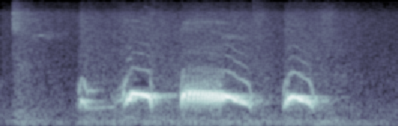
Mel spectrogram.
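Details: Cooing of a male spotted dove, used as a lure: one phrase of soft, hollow, hooting notes, a brief note, then a long sustained coo and a final short one, in a quiet setting.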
